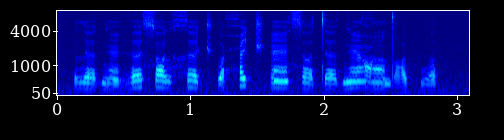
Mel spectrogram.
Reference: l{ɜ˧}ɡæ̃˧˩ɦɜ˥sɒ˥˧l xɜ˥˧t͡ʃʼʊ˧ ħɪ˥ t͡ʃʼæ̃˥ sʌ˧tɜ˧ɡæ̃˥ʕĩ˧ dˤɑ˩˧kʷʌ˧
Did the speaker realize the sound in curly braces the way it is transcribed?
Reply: yes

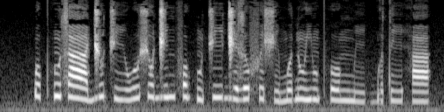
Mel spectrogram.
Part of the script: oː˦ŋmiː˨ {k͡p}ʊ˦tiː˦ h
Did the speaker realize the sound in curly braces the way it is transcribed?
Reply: no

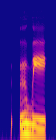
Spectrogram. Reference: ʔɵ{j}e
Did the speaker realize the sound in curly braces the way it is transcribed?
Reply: no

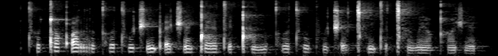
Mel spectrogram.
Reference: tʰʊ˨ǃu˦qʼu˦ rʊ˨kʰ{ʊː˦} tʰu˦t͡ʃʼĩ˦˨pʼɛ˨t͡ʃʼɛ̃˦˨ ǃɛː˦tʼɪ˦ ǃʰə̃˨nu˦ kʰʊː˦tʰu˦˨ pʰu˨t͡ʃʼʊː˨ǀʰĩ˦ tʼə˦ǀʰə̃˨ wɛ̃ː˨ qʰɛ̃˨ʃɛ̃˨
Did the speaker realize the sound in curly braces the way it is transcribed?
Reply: no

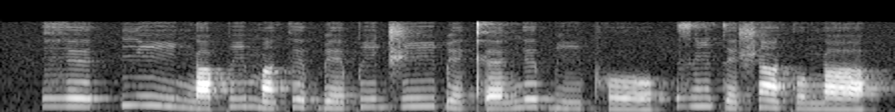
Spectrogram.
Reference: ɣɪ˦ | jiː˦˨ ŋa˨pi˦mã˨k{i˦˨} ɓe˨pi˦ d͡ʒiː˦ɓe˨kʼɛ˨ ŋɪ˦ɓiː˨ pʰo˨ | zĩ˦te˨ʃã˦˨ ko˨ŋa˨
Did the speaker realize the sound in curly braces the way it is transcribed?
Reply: no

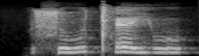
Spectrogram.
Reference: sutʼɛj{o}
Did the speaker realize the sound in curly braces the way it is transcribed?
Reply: no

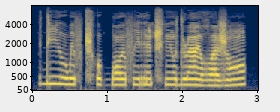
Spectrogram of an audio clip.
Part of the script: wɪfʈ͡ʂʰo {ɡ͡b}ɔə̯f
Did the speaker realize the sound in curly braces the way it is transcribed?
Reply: yes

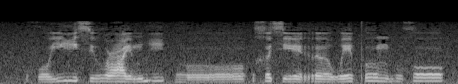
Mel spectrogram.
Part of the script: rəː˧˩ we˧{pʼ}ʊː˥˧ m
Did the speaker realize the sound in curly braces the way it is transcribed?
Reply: yes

